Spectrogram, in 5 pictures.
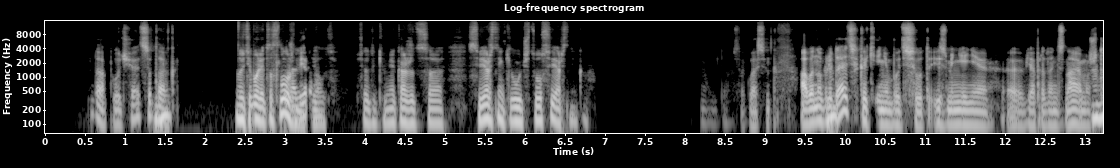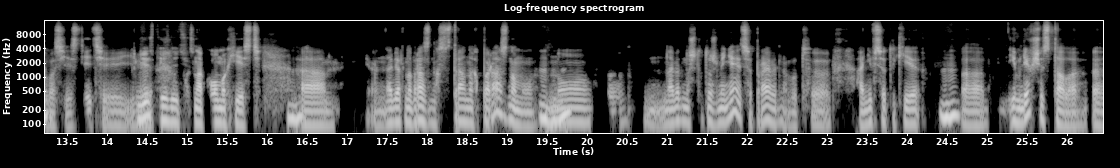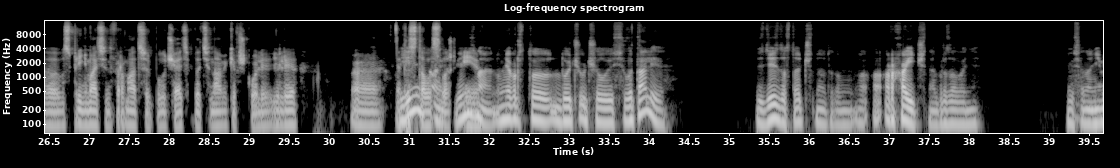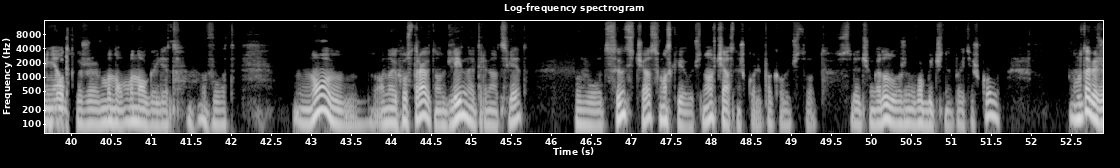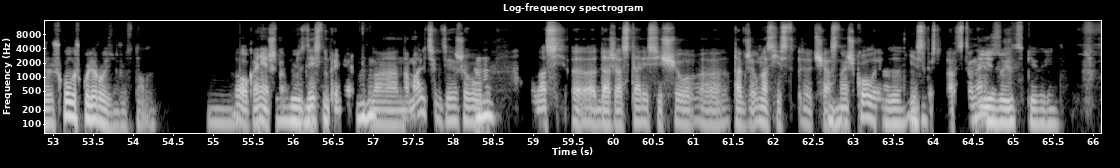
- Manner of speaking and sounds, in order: tapping; chuckle; unintelligible speech; chuckle
- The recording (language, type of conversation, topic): Russian, unstructured, Что важнее в школе: знания или навыки?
